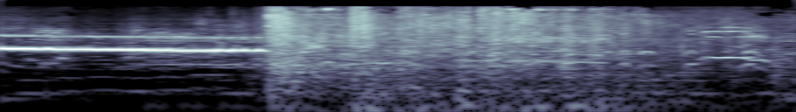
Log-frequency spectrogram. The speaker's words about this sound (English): And there is the whistle of a shell. Uh-huh. And it's getting louder. Cannonball! Take cover!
